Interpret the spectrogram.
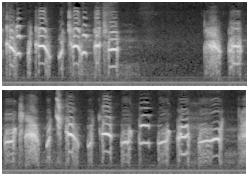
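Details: Cockatiel singing: a quick run of short whistled and buzzy notes, some rising or falling, then a pause of about a second before a denser warbling stretch of harsh and clear notes. A steady low electrical hum runs underneath.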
